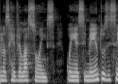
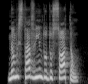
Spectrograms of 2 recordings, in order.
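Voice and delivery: yelled out at full force, high and loud; 8 semitones higher, 6 dB louder than usual. With explosions going off outside, Henry shouts to the woman: shouted. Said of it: "gritou Henry".

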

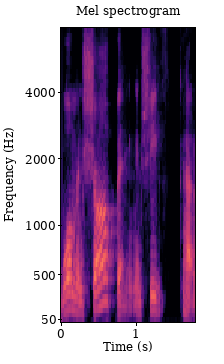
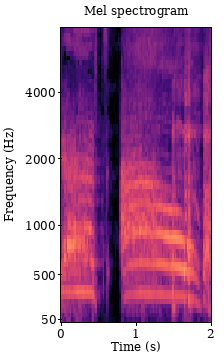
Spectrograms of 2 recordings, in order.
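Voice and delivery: put-on high shrill shriek, out drawn long; 5 dB louder than usual. Retelling a grocery store matriarch's outburst, imitating someone screaming. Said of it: "I'm talking 10 out of 10 screaming".

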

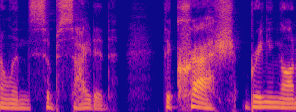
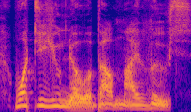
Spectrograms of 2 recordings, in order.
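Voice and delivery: harsh, rough-edged delivery; 4 dB louder than usual. A man answers a woman who urged him to keep the place alive, harshly. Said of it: "Brom replied harshly".

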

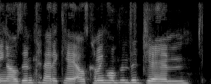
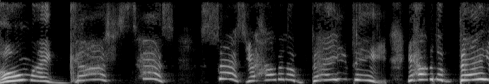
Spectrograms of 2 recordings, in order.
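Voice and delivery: mock very high, thrilled shouting outburst, swooping. Retelling the moment a sister shared pregnancy news: imitating own excited shouting. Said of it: "I was so excited".

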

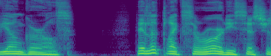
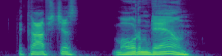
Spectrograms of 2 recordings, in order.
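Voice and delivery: plain reading voice

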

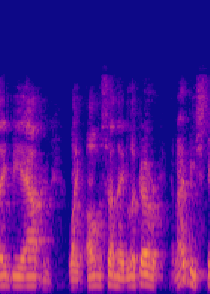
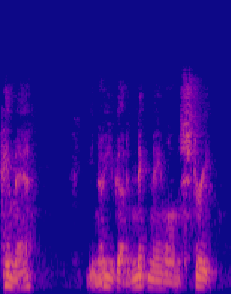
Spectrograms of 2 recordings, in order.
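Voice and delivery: low, husky woman's voice, much quieter; 3 semitones lower, 9 dB quieter than usual. Retelling what a woman working in Vice and Narcotics said to him, low husky voice. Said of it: "She's got this real low husky voice".

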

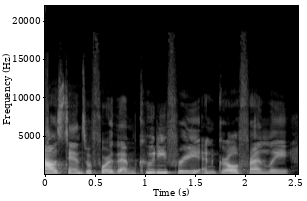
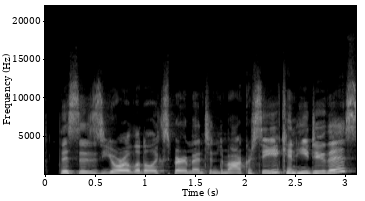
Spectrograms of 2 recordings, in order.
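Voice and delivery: ordinary talk

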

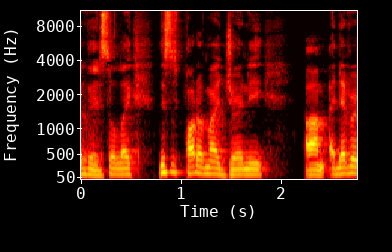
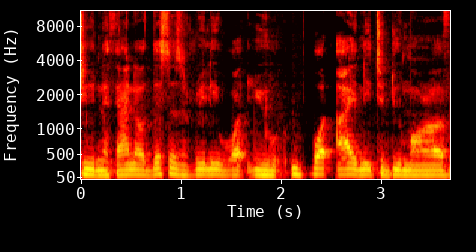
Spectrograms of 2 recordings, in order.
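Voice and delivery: ordinary delivery

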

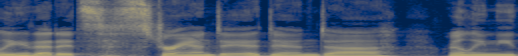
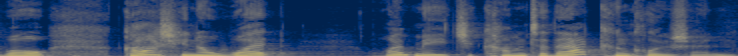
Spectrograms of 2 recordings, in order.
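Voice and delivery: put-on big, pitched-up voice for small children; 5 semitones higher than usual. Retelling what Harmon asked him, imitating Harmon's kindergarten voice. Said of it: "gives me this sort of big kindergarten".

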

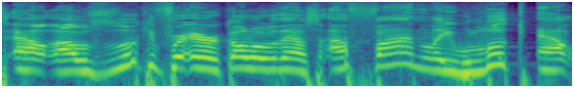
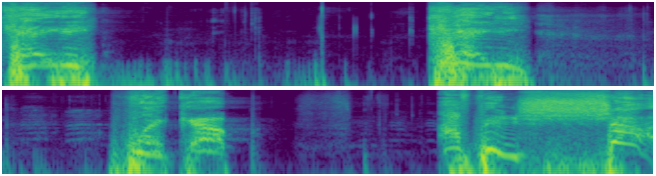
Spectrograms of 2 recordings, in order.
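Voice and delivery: very slow, raspy, pitched-up voice; 5 semitones higher than usual. Retelling a friend waking his wife from a dream: imitating a raspy voice. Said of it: "he was speaking with a raspy voice".

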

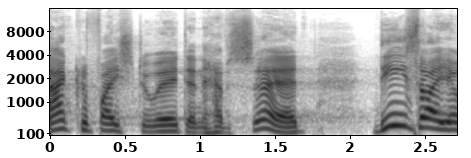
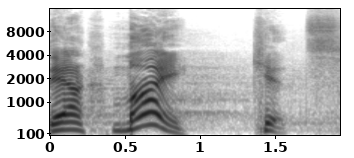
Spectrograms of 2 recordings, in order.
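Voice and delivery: my carries the strongest stress; 2 semitones higher than usual. Quoting what my wife says when the kids get complimented: stress on my. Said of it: "the emphasis is on the word "my."".

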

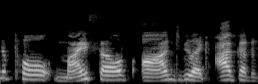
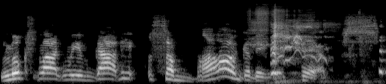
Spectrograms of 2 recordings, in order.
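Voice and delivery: put-on grizzled old prospector voice. Retelling a line someone said in a new character: old prospector voice. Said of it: "Says it like an old proc".

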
